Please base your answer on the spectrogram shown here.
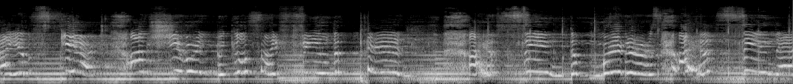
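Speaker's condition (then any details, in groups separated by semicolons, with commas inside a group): No condition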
